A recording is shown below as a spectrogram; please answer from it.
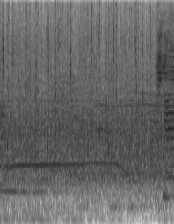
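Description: Arena basketball crowd on its feet applauding and cheering, with a single steady held tone over it for the first second and a half.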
